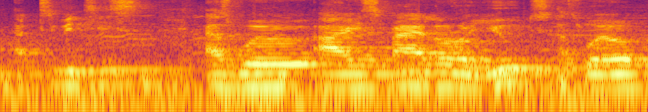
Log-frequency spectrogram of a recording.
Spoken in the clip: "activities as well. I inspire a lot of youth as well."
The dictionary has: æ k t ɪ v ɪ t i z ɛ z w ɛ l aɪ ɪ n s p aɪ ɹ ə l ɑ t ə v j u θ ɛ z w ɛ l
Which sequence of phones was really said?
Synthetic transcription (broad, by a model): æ k t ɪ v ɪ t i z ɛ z w ɛ l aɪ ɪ s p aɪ ə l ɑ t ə j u s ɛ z w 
